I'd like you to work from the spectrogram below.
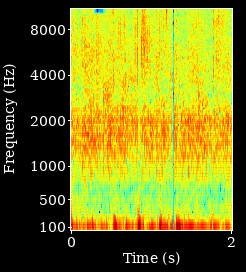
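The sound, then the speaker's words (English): An audience applauds to welcome a bishop to the stage, a steady wash of clapping with a few sharper bursts standing out over a low, constant hum. “would you put your hands together and welcome uh, Apostle Father Bishop Ken Gill to be here with us today?”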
